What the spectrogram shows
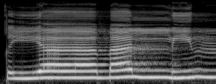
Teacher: tanwin dimasukkan atau dileburkan ke lam tanpa berdengung, jadi cukup ditekan tanpa ditahan. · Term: idgham bila gunnah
